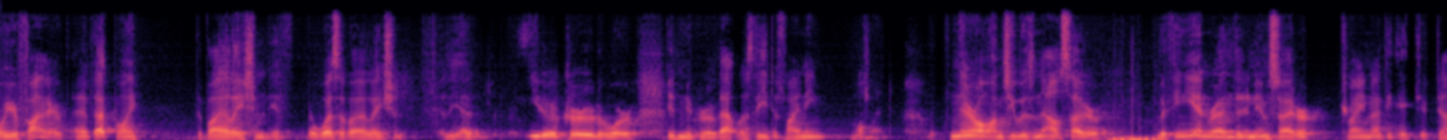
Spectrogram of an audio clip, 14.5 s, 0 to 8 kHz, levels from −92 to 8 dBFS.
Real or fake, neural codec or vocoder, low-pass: fake; codec, 16 kHz, 1 kbps, X-Codec, HuBERT features, trained on balanced general audio; 7.2 kHz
